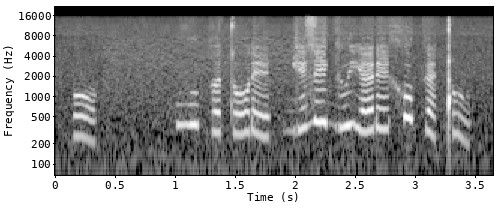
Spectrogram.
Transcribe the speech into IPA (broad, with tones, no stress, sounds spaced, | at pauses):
o˧˩ | v u˥ k ə˧˥ t o˧˥ ɾ e˧ | ɡʲ e˧˥ z e˥ ɡʲ u˧˥ j ɛ˧˥ ɾ e˧˥ x o˥ k ɛ˧˩ ǃ u˧˩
